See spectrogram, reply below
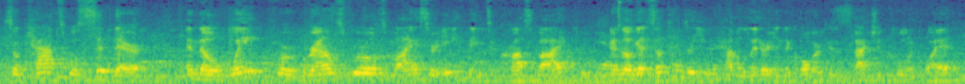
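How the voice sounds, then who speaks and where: Chatty man, slightly high voice, far from the mic, roomy hall, noisy. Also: fairly quick. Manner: chatty, lots of "like" and self-restarts. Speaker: wildlife tracking panelist. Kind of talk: animated storytelling answer. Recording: echoey room, distant mic, noisy.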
